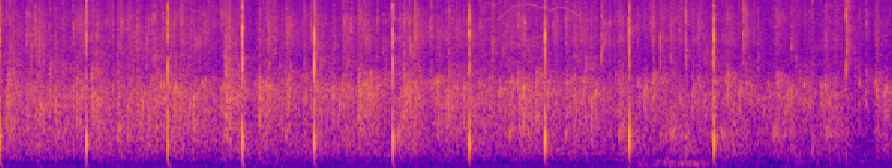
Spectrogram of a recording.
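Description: An audience applauds steadily for several seconds, a dense wash of many clapping hands with a few sharper, louder claps standing out at irregular intervals; no one speaks.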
